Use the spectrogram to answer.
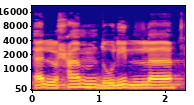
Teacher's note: دال کے اوپر صرف پیش ہے تو اس کو لمبا نہیں کرنا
